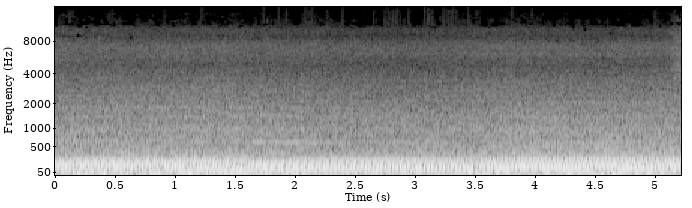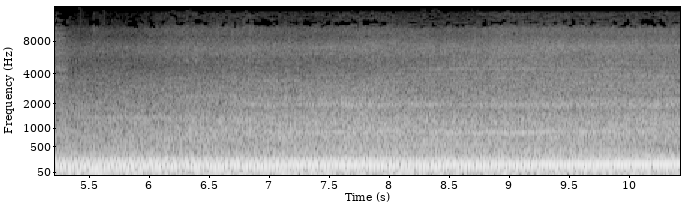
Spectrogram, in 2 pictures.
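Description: Turbocharged Mazda Miata's engine and road noise heard from inside the cabin, running steadily at highway speed, the engine note climbing slightly in the last few seconds.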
